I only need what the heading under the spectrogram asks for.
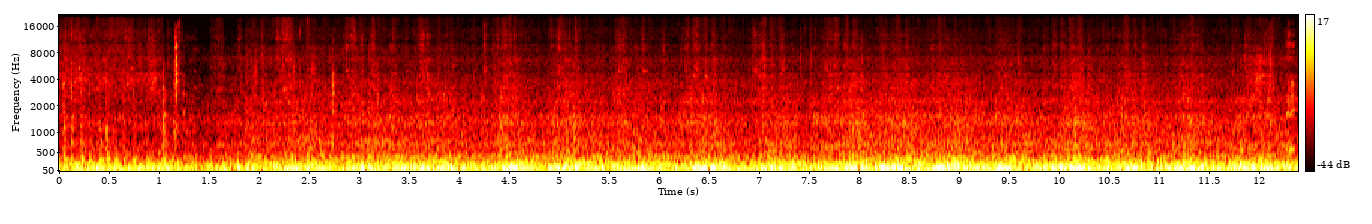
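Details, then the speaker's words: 1994 Ford F-150 4.9L straight six, 5-speed manual, cold start: low, lumpy, surging rough idle lasting about a minute before smoothing out; idle air control valve suspected, to be replaced. "try it again see if we have a rough idle on start there we go draw final it should smooth out here in another 10 seconds 15 seconds"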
